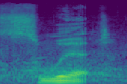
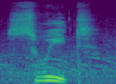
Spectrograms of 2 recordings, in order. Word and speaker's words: Suite: I think that's suet. – No, no, dude, you're both wrong. It's pronounced suet. You know, like the stuff that they put into birdseed? – Guys, it's pronounced sweet. The Nutcracker Suite.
